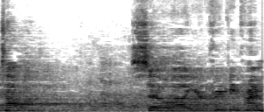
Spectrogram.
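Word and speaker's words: Ottawa: Nations leader who said actually it's it's called the tawa and they've been for mispronouncing it all these years I'm not making that up and if you have any A J friends ask them yeah it's a tawa so uh your creepy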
